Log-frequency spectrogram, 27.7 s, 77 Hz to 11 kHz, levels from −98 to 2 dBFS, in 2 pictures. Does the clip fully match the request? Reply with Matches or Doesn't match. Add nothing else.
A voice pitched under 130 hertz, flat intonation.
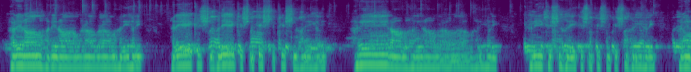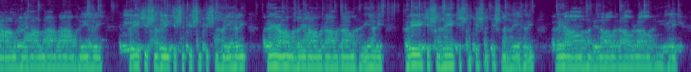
Matches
